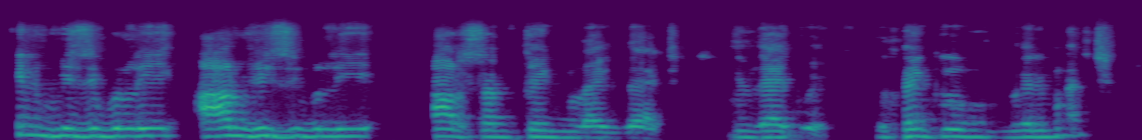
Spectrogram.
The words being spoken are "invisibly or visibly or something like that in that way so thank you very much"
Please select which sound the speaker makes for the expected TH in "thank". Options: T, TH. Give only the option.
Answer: T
